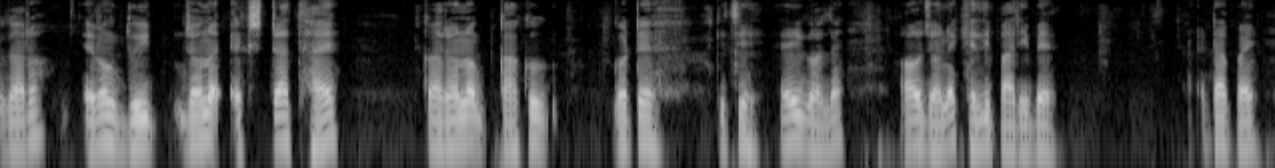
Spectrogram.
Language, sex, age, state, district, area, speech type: Odia, male, 18-30, Odisha, Malkangiri, urban, spontaneous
